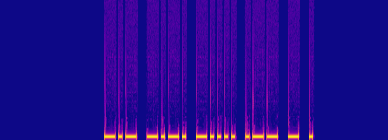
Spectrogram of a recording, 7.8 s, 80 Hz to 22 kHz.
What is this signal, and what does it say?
Morse code, heard as a keyed tone, about 17 wpm, 700 Hz. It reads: KC6WTE
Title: USA Call Signs - 6 Characters - Repeated 2x - 17wpm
